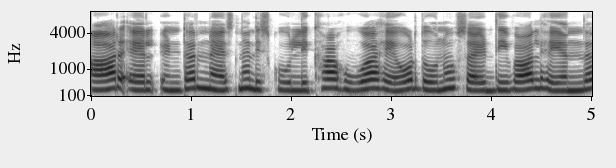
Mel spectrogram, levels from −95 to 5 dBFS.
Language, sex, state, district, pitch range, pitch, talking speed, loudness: Hindi, female, Bihar, West Champaran, 235-275 Hz, 245 Hz, 155 wpm, -15 LUFS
